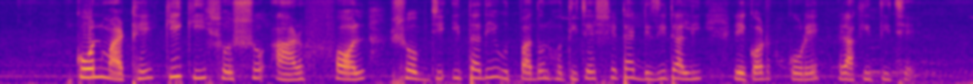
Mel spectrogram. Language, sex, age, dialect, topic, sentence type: Bengali, female, 18-24, Western, agriculture, statement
